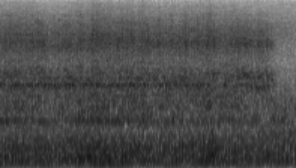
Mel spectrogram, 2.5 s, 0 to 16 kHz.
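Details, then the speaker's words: 1994 Mitsubishi Delica Star Wagon, about 158,694 km, nearly 30 years old, idling: steady high raspy squeal from the slipping alternator belt, which needs tightening or, better, replacing. "before I do that though I just want to mention there's some belt squeal from the alternator belt"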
